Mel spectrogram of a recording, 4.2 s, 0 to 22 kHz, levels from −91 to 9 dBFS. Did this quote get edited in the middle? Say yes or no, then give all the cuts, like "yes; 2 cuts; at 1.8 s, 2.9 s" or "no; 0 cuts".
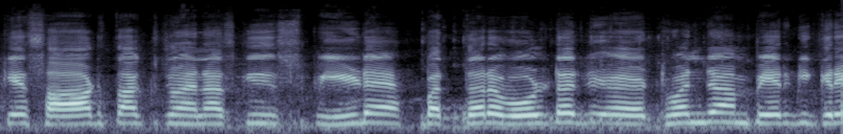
yes; 1 cut; at 2.1 s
